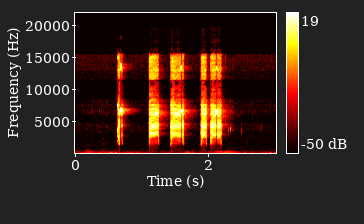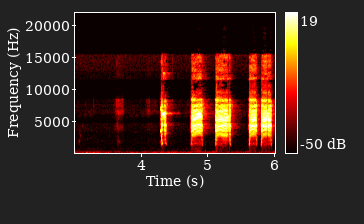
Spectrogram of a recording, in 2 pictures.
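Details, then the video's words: Black francolin in a cage, tested for its call: two phrases of rasping, grating notes in quick irregular groups separated by a pause of about two seconds. "Kala Teetar ki Test کالا تیتر کی ٹیسٹ"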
